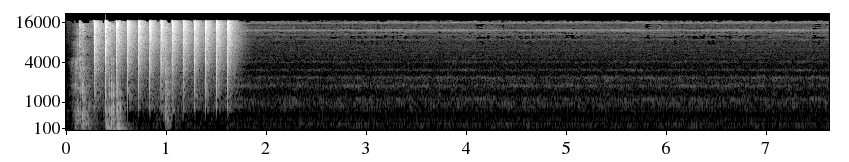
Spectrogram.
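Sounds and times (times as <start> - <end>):
kitchen gas switch: 0.0 - 1.8.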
